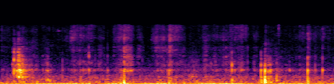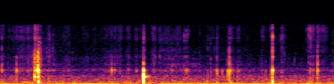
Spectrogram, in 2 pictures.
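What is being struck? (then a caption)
Pile of packed baking soda powder. Bare fingers and palms squeeze, crumble and rub clumps from a large mound of packed white baking soda powder in a tray. Soft, quiet crunches and gritty patters come at an irregular pace over a steady low hum, with a few sharper crackles standing out.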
